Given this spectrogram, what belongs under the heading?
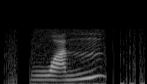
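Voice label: "wan2", Cantonese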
